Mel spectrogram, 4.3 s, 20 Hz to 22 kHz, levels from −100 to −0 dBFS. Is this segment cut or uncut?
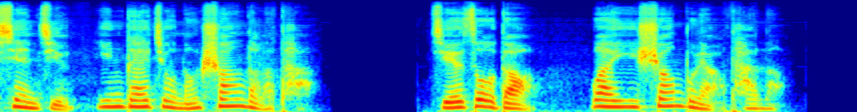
cut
